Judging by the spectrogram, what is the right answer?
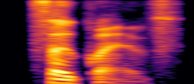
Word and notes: folkweave: British English

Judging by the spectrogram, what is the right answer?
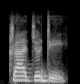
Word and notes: tragedy: Indian

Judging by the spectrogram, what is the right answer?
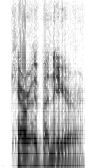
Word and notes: carabineer: American English

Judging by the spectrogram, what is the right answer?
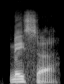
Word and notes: mesa: American English

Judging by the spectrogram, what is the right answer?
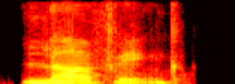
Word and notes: laughing: Indian

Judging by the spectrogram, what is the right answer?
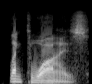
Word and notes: Lengthwise: American English

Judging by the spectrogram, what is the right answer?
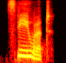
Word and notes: spearwort: Indian

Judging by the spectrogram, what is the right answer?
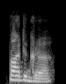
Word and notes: podagra: Indian

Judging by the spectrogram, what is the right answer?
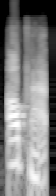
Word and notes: opah: Indian

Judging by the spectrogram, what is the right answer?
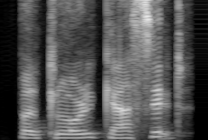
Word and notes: perchloric acid: Indian

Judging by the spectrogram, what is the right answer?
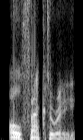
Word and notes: olfactory: British English

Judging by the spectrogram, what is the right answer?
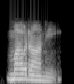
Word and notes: maharanee: Indian

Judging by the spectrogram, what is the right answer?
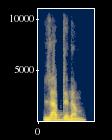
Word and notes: labdanum: Indian

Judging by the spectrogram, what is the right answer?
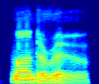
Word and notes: wanderoo: British English

